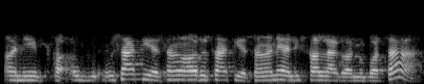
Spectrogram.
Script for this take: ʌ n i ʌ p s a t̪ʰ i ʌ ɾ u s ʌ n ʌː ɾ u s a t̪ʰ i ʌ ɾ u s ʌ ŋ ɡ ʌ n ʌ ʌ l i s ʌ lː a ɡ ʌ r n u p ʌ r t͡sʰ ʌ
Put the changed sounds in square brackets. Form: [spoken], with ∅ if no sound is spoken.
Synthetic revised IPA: ʌ n i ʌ [∅] s a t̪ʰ i ʌ ɾ u s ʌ [ŋ] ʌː ɾ u s a t̪ʰ i ʌ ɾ u s ʌ ŋ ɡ ʌ n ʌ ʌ l i s ʌ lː a ɡ ʌ r n u p ʌ r t͡sʰ ʌ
